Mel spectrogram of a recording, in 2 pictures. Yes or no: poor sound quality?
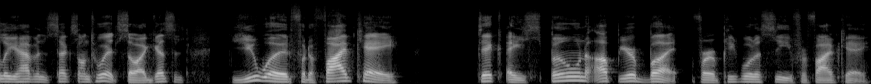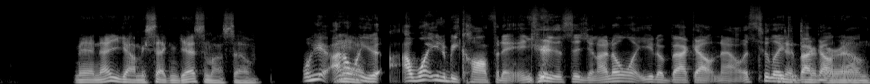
no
